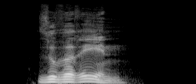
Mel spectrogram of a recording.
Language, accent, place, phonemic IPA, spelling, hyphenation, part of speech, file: German, Germany, Berlin, /zuvəˈrɛːn/, Souverän, Sou‧ve‧rän, noun, De-Souverän.ogg
- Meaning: sovereign (holder of the most fundamental authority in a political system)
